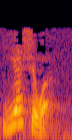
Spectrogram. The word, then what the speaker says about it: Yeshua: There is no J in Hebrew, so it couldn't really be Jesus. It's a Y. And the name is pronounced Yeshua.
